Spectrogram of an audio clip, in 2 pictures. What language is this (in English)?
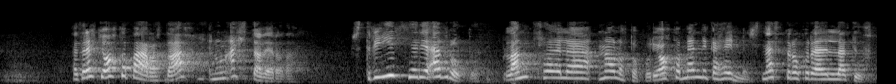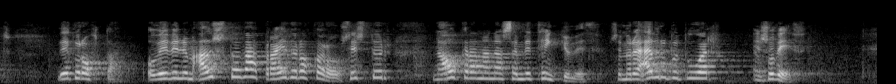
Icelandic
